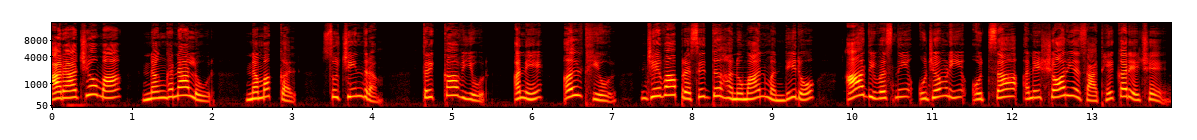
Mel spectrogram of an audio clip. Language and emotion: Gujarati, neutral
